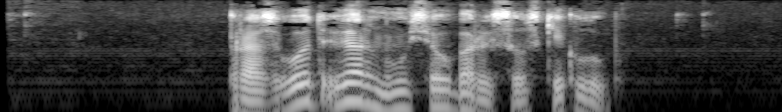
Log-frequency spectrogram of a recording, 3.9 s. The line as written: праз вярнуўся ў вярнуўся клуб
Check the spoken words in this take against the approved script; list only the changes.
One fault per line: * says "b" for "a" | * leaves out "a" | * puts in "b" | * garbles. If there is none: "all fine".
* puts in "год"
* says "барысаўскі" for "вярнуўся"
